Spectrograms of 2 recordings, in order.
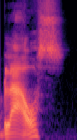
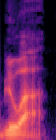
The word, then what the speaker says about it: Blois: He was born in a place in France called Blois, which I had to look up because it's spelled B-L-O-I-S, not Blaus. It's actually pronounced Blois.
